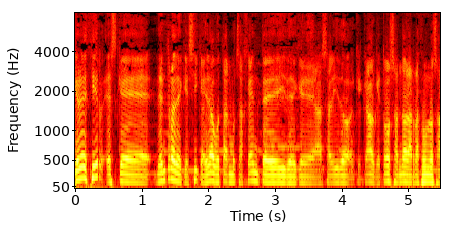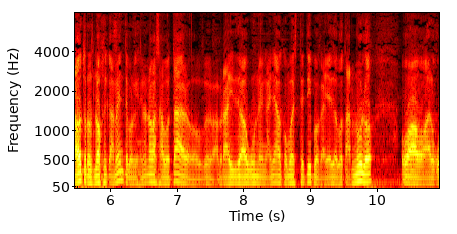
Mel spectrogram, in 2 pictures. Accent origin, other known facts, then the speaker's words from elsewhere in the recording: Catalonia, Spain; cada vez que yo como catalán salgo de Cataluña y me insulte la gente de a pie en sitios, en cuanto se enteran que soy catalán, me insultan.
